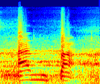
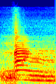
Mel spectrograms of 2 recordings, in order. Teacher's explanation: Ketika dia dibaca samar nunnya, maka lidahnya itu tidak nempel, nunnya itu tidak nempel, lidahnya itu tidak nempel ke gusinya, ya, jadi lepas, jadi tidak an tapi al.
